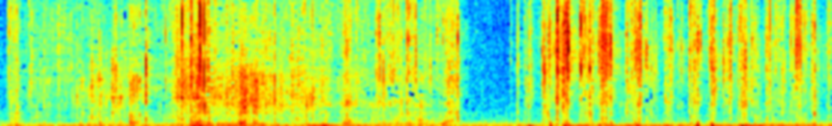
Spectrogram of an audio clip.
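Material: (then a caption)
Plastic sequins. Fingertips and nails rub and scratch a fabric sleep mask covered in plastic reversible sequins, resting on a white mannequin head. The result is a dense, irregular stream of crisp crinkling and scratchy rustles with bright edges over a low rumble, easing briefly just after the three-second mark before building back up.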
